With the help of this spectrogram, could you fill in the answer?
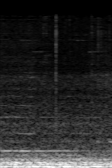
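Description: Steady low rumble of a car cabin while driving, a constant engine and road drone that fills the background evenly, with no voices and only a faint brief rustle partway through.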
